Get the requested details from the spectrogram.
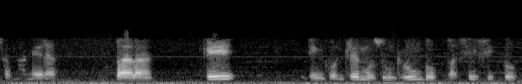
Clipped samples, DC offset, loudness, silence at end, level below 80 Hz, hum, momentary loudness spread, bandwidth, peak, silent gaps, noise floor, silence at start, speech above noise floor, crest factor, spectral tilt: under 0.1%; under 0.1%; -22 LUFS; 0 s; -40 dBFS; none; 18 LU; 5 kHz; -4 dBFS; none; -42 dBFS; 0 s; 21 dB; 18 dB; -10 dB/octave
